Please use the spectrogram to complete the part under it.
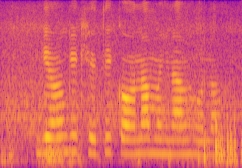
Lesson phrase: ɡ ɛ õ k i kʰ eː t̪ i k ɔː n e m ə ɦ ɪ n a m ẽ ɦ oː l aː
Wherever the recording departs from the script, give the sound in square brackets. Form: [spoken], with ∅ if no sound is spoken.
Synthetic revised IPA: ɡ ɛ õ k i kʰ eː t̪ i k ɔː n [a] m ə ɦ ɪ n a m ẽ ɦ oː l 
